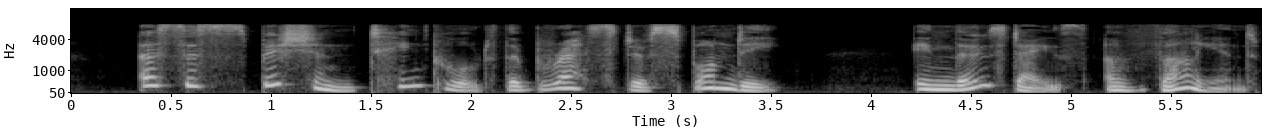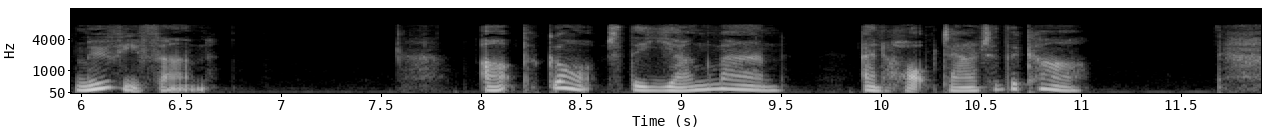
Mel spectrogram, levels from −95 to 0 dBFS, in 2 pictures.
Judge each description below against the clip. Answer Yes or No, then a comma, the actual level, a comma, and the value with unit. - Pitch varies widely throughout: Yes, wide, 7.9 semitones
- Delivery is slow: Yes, slow, 130 wpm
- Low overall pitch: No, medium, 185 Hz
